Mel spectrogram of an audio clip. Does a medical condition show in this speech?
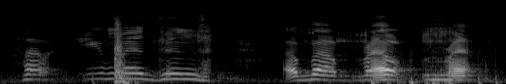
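Yes: cerebral palsy.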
